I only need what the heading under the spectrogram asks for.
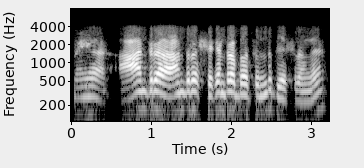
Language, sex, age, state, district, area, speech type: Tamil, male, 60+, Tamil Nadu, Dharmapuri, rural, conversation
